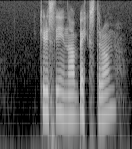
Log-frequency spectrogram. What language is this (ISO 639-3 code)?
swe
